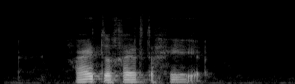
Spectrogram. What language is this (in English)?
Arabic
